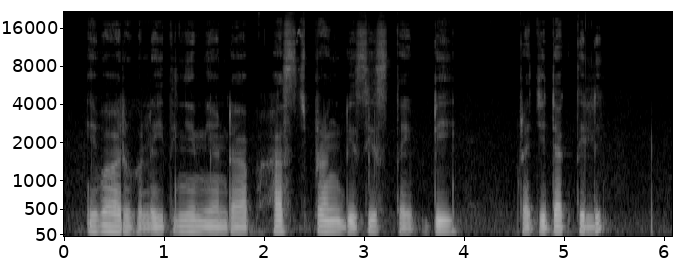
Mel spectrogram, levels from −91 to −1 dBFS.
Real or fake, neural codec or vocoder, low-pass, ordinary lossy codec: real; none; none; none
